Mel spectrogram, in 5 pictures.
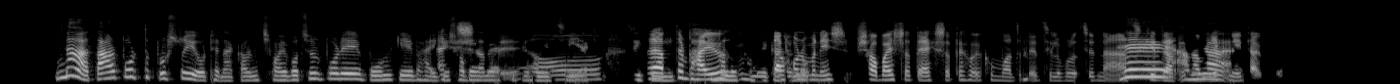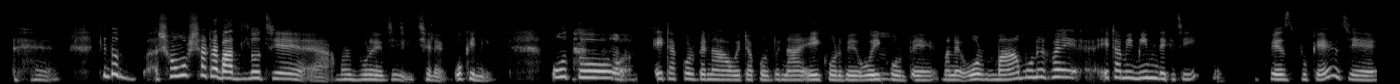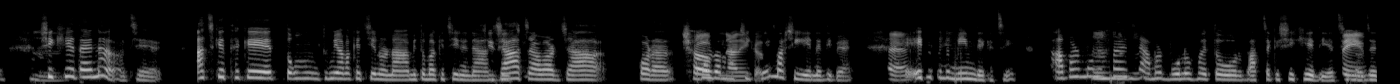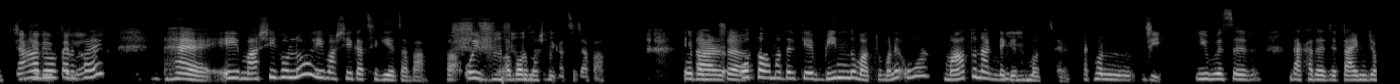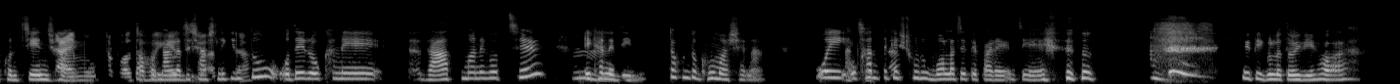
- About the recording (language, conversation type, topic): Bengali, podcast, পরিবারের সঙ্গে আপনার কোনো বিশেষ মুহূর্তের কথা বলবেন?
- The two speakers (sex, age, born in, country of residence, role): female, 25-29, Bangladesh, United States, host; female, 35-39, Bangladesh, Germany, guest
- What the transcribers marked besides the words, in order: drawn out: "ও"; unintelligible speech; other background noise; chuckle; tapping; chuckle; chuckle; chuckle; giggle; laughing while speaking: "স্মৃতিগুলো তৈরি হওয়া"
